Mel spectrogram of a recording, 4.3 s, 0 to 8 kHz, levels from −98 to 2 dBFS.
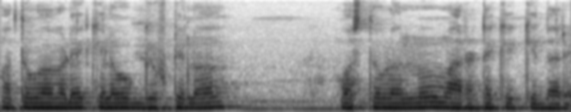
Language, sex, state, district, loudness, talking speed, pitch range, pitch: Kannada, male, Karnataka, Bidar, -12 LUFS, 100 wpm, 120-130 Hz, 125 Hz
